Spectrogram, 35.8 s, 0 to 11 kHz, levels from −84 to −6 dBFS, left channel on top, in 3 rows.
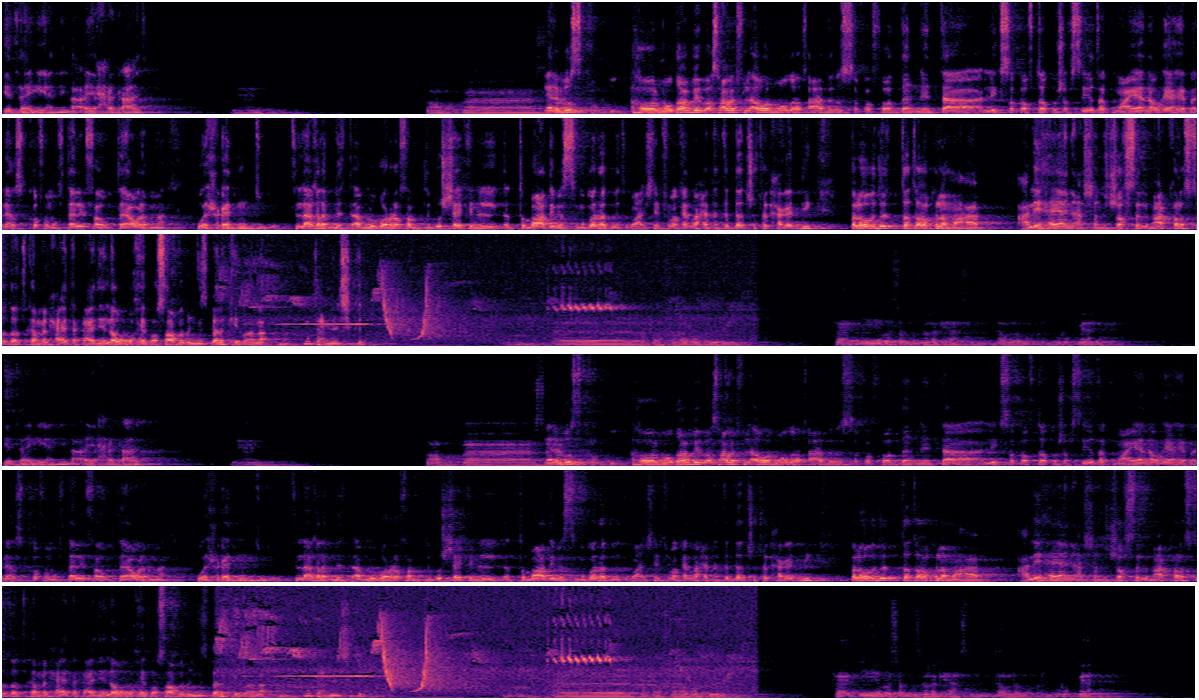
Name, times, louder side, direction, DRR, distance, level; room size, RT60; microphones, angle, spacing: voice 1, 0.0-1.4 5.4-13.6 13.9-21.8 22.1-27.5, left 3 dB, 55° left, 11 dB, 1.3 m, -29 dB
voice 2, 2.3-2.6 4.2-6.0 6.3-6.5 28.9-31.1 32.2-34.8, right 1 dB, 70° right, 2 dB, 4.1 m, -40 dB
sound 1, 26.0-31.4, right 6 dB, 30° right, 0.7 m, -36 dB
23.0 x 20.0 x 9.5 m, 1.2 s
head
